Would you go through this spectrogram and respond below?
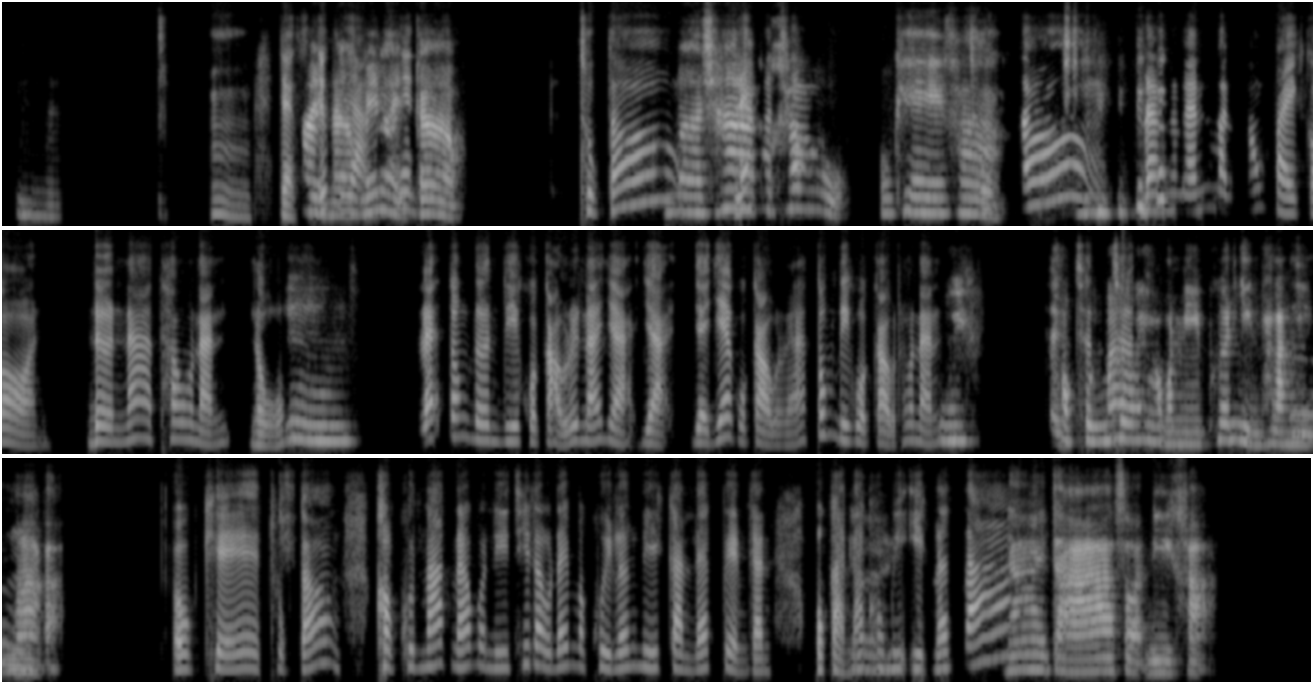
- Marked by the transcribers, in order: tapping; chuckle; stressed: "จ๊ะ"
- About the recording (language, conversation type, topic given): Thai, unstructured, อะไรคือสิ่งที่ทำให้ความสัมพันธ์มีความสุข?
